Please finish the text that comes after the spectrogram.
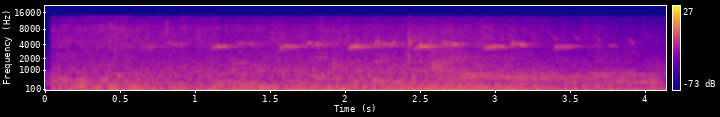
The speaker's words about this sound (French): Effectivement, et justement, alors j'ai réussi à capturer quelques petits oiseaux, enfin le, chant des oiseaux, hein, bien sûr.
